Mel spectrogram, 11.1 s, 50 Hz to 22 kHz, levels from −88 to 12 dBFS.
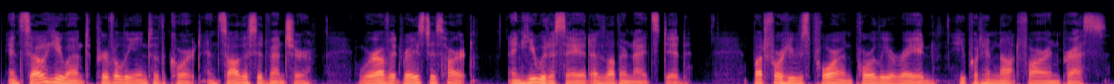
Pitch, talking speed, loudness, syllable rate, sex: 115 Hz, 220 wpm, -18 LUFS, 5.7 syllables/s, male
